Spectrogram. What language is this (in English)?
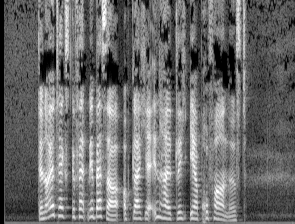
German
